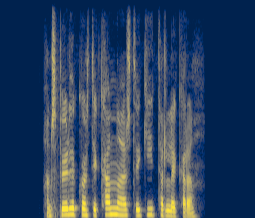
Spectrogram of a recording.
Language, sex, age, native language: Icelandic, female, 40-49, Icelandic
